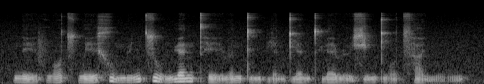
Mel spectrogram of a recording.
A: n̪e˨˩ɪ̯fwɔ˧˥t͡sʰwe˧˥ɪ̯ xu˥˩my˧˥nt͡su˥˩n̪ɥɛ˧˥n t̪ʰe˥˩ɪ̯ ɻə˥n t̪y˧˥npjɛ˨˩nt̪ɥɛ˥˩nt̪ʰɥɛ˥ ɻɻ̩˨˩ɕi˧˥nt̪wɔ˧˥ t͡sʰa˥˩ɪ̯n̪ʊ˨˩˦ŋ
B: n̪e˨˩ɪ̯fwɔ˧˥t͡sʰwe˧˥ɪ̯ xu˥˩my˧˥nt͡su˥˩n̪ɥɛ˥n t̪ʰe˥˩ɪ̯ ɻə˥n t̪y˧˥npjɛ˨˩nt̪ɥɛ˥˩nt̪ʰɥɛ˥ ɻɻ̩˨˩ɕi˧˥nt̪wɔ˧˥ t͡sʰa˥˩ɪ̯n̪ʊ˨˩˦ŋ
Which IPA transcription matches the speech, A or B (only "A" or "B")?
B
